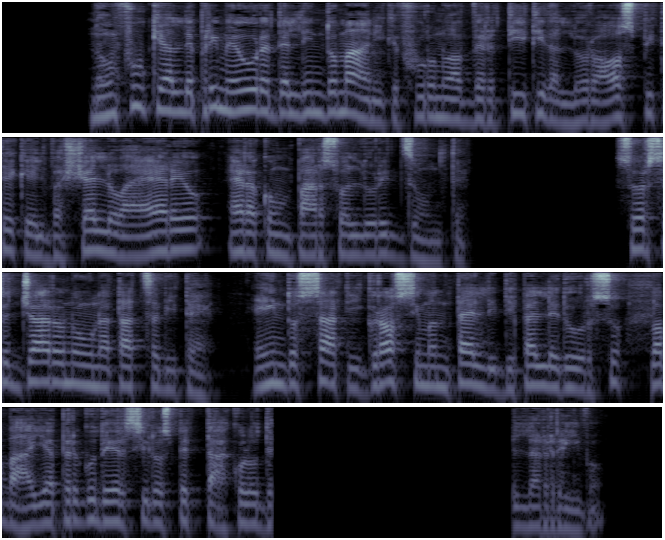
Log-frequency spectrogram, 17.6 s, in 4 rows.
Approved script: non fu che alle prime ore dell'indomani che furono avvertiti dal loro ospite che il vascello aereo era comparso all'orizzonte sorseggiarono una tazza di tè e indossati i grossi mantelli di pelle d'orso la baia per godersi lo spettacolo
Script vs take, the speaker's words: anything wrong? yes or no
no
